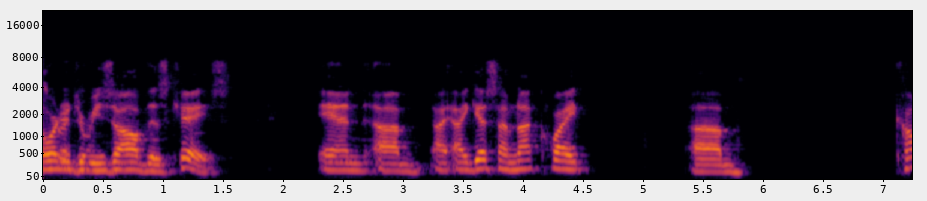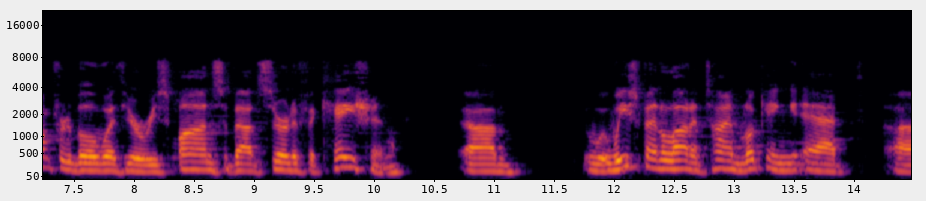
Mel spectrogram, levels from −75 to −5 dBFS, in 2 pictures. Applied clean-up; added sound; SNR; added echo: neural mask model DeepFilterNet 3.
